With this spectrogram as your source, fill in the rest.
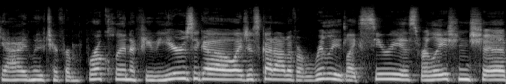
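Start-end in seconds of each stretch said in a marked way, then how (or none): none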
